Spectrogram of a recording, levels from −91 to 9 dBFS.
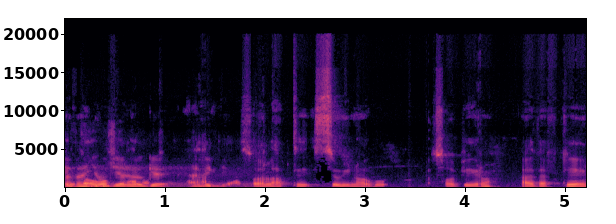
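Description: The speech dips three times, at 0.0 to 0.2 s, 0.42 to 1.32 s and 1.55 to 1.92 s, sinking by around 10, 20 and 15 dB. That's speech suppressed in double talk, likely an echo canceller ducking the near talker while the far end was speaking too.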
